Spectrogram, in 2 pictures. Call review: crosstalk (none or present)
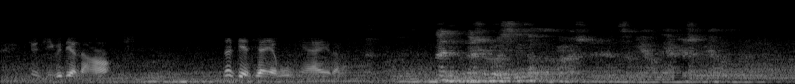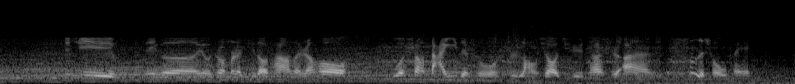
none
